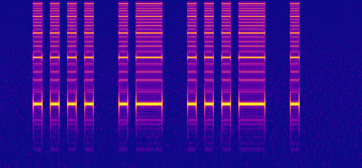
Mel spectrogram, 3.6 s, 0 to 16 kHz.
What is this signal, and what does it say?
Morse code, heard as electronic beeps, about 14 wpm, 1650 Hz. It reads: HAVE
